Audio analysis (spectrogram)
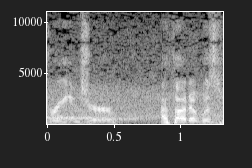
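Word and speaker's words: Ranger Suárez: Okay, so it is pronounced Ranger. I thought it was Ranel.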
